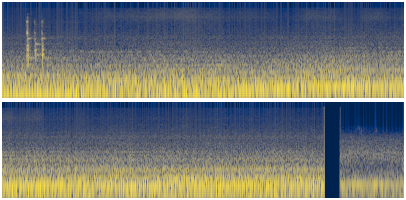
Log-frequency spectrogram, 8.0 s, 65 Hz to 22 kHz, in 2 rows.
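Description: Steady low drone of a Dodge Ram 3500's Cummins turbodiesel inline-six, heard from inside the cab as the truck drives slowly. The sound cuts off abruptly near the end.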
